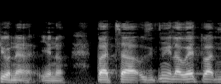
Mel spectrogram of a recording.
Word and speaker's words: uzicingela wedwa: Okay, so it's a Xhosa phrase for this week, or today rather, is called, uzicingela wedwa. Uzicingela wedwa. Try with me. – Uzicingela wedwa. – Uzicingela wedwa. Yes. Perfect, Lester. You spell it UZICINGELA. Uzicingela. Wedwa. WEDWA. Right.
